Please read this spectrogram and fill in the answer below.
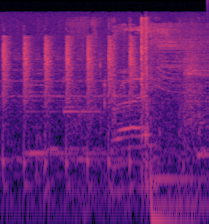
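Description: Music with a quick ticking beat of about five clicks a second, then a heavy bass line comes in about one and a half seconds in.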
